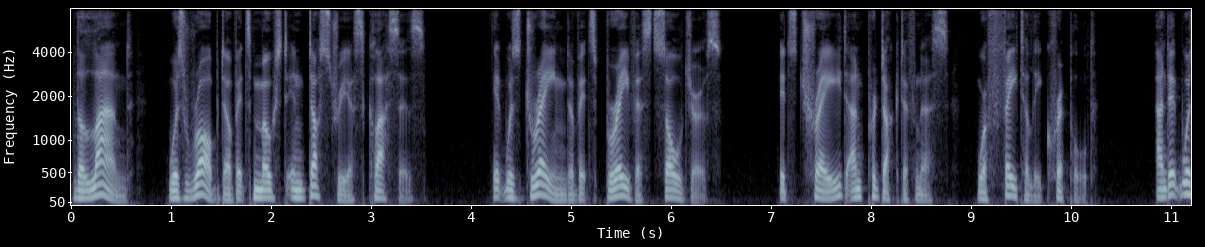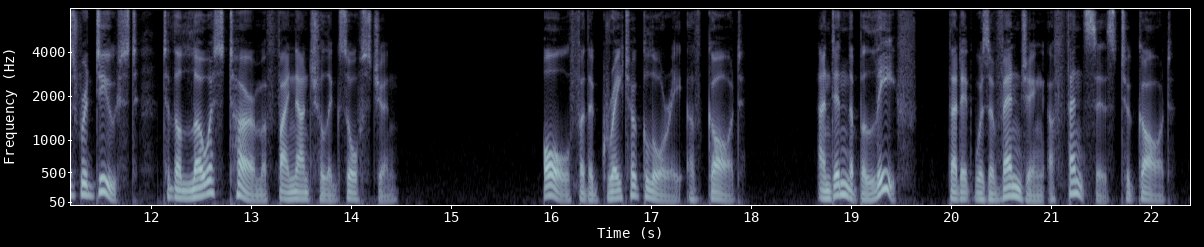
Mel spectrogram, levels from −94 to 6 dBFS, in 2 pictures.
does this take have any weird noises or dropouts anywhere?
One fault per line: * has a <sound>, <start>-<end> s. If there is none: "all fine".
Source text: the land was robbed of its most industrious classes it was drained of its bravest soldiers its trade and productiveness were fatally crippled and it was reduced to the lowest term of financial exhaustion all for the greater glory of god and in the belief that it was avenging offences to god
all fine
